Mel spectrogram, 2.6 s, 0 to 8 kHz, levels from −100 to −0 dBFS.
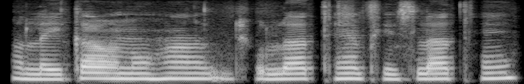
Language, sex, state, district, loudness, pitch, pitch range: Chhattisgarhi, female, Chhattisgarh, Raigarh, -19 LUFS, 195 Hz, 190-195 Hz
